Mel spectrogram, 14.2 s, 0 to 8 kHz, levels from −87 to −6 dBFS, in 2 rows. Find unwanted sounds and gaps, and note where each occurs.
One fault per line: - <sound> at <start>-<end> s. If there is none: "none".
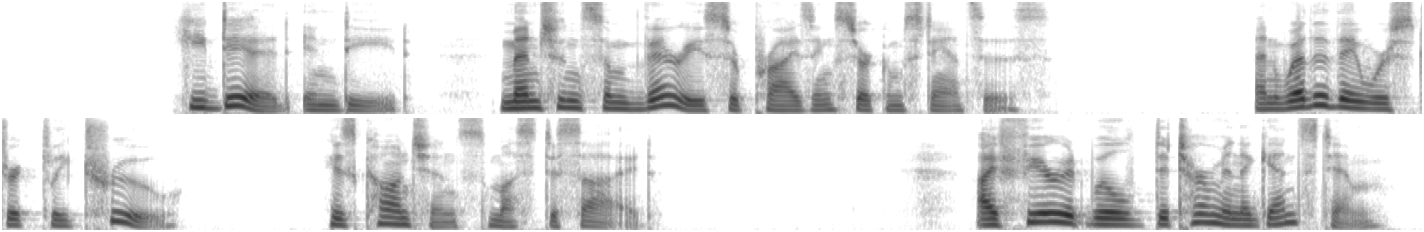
none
